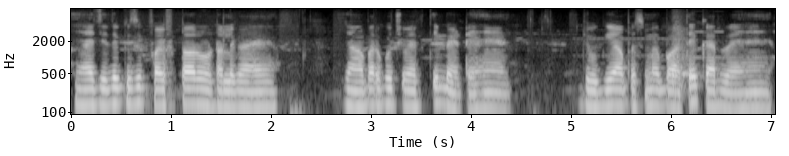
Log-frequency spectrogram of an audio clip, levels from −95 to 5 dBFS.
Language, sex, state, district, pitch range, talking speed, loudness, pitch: Hindi, male, Uttar Pradesh, Saharanpur, 115-130 Hz, 180 wpm, -17 LUFS, 125 Hz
